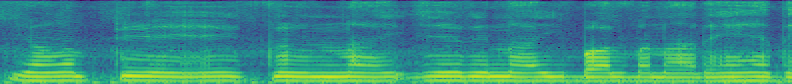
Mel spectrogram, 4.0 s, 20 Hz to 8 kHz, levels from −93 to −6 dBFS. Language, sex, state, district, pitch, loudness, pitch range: Maithili, male, Bihar, Bhagalpur, 140 Hz, -14 LUFS, 140-145 Hz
